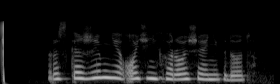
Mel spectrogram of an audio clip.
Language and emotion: Russian, neutral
